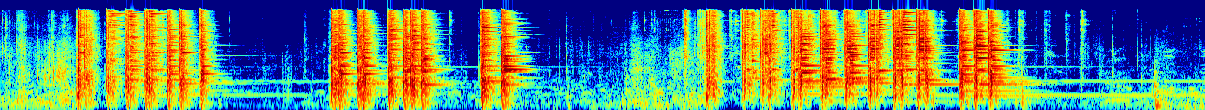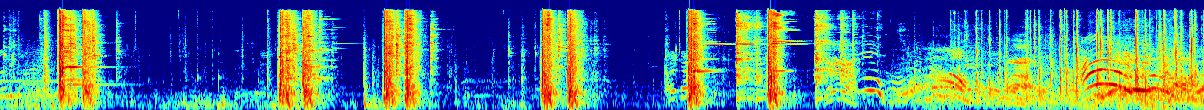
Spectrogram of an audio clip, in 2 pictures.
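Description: Two shooters' guns firing in rapid strings at steel targets, the hits ringing with a metallic clang after many shots. The shots come in bursts with short pauses, thinning out over the last few seconds before talk takes over.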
